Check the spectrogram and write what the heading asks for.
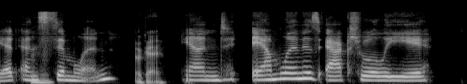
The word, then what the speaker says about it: Symlin: So it's Amylin, that's how you say it, and Symlin.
